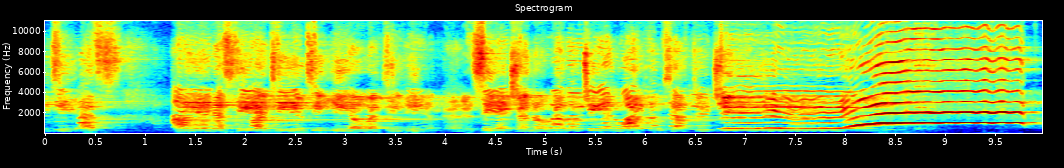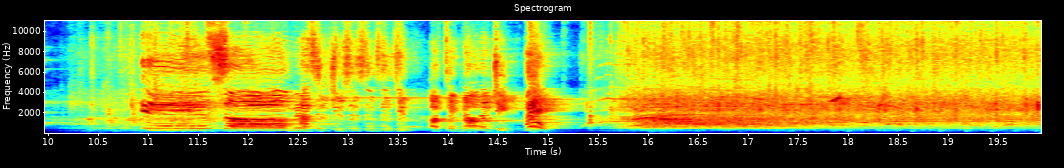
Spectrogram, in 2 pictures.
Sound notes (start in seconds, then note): 7.6 vocalizing to a high note; 10.2 applause; 15.3 applause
